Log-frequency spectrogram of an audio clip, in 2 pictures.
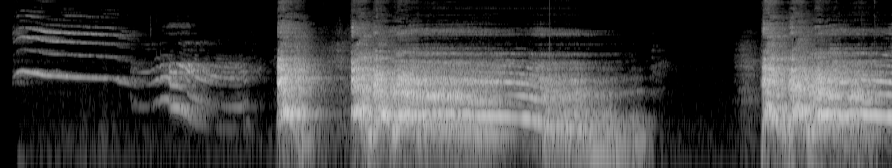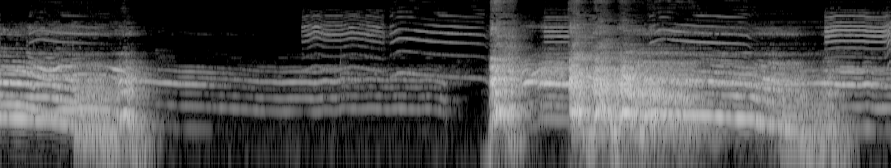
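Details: Irish Red and White Setter howling in drawn-out, wavering bouts of about three seconds each, sliding down in pitch with rough harmonic-rich starts, separated by quieter whining gaps; a thin high tone glides in the background.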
